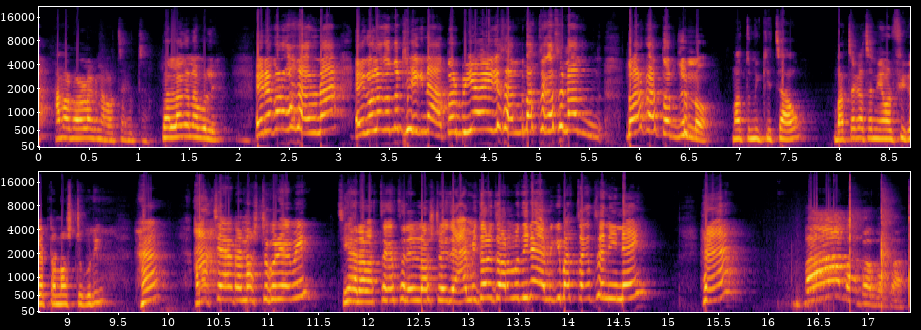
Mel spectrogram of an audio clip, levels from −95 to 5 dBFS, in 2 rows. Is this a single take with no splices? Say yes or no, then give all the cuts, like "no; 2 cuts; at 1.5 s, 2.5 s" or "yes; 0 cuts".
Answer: yes; 0 cuts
